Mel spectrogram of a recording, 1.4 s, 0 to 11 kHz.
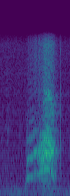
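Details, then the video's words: A single 24-day-old Border Collie puppy gives one loud, tonal whine that rises and then falls, followed by a faint tap. "Filhotes de Border Collie"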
